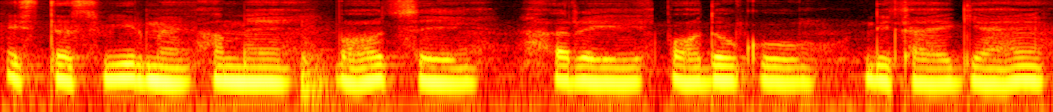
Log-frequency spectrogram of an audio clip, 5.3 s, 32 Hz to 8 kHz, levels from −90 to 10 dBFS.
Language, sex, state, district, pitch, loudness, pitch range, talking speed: Hindi, male, Bihar, Darbhanga, 150 Hz, -15 LUFS, 145-155 Hz, 135 wpm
